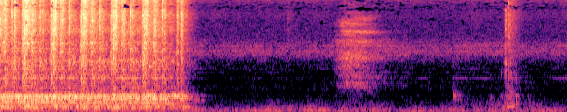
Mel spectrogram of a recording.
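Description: Singer sewing machine stitching at speed, a rapid even clatter of the needle over the steady hum of its motor, stopping abruptly about two seconds in. After it stops there is a faint rustle and a single sharp click.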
